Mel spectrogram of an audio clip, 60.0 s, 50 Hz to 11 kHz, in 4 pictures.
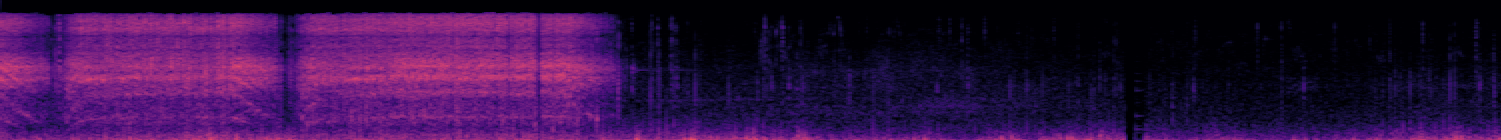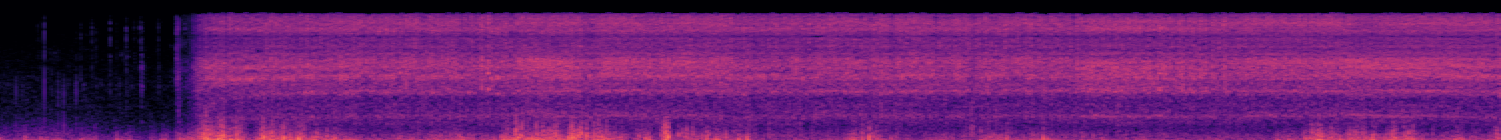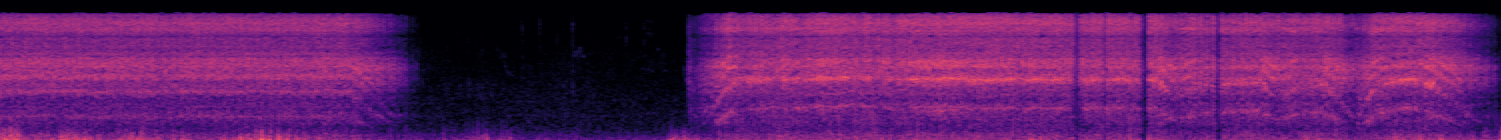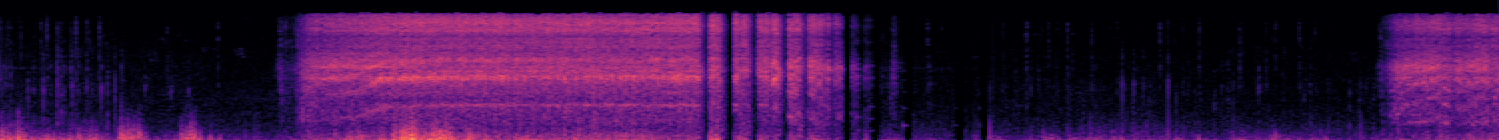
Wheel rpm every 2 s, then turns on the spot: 100, 110, 120, 0, 0, 0, 0, 0, 70, 160, 170, 160, 160, 160, 160, 160, 130, 0, 100, 220, 200, 130, 30, 10, 180, 230, 180, 0, 0, 50.
none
